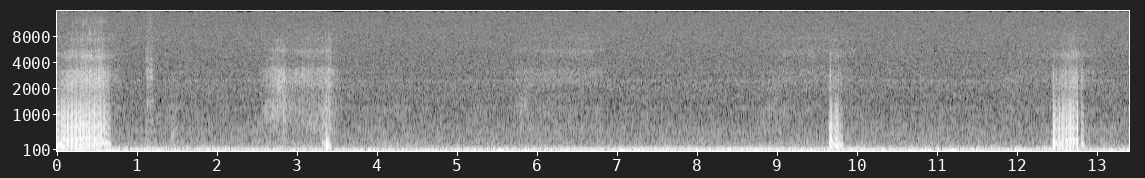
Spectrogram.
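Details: Soft snoring breaths about every three seconds, roughly 20 a minute, over a steady low hum from a sleeping male Scottish Straight cat born July 2020; snoring.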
